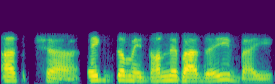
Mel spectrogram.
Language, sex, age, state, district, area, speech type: Nepali, female, 60+, West Bengal, Jalpaiguri, urban, conversation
